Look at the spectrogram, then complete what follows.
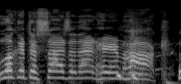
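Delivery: yelled at a very high pitch. Retelling a wrestling commentary line: imitating Roddy Piper yelling. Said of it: "Piper yells".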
